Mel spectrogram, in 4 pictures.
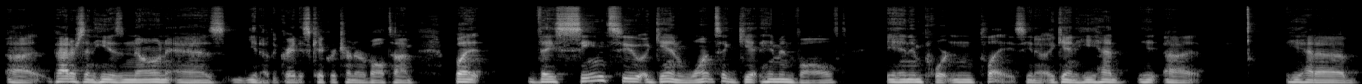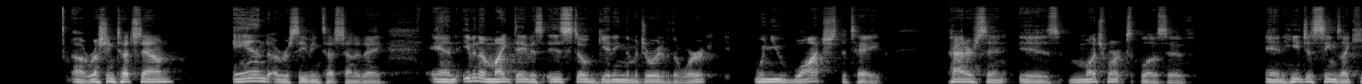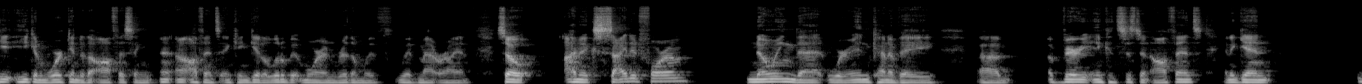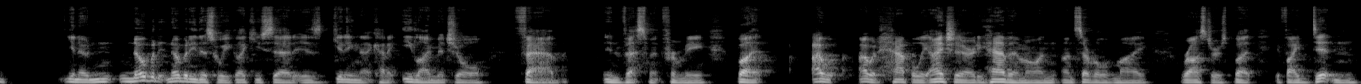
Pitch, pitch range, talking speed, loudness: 105 Hz, 95-115 Hz, 175 wpm, -25 LUFS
